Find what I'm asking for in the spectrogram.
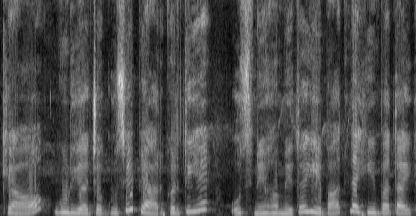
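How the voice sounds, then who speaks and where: Guy voicing a strict dad bird in a cartoon, bossy, kinda high but soft toned. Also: lively intonation, moderate pace. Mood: stern. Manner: stern, commanding. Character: stern father bird, protective of his daughter. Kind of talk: Hindi cartoon voice acting.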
